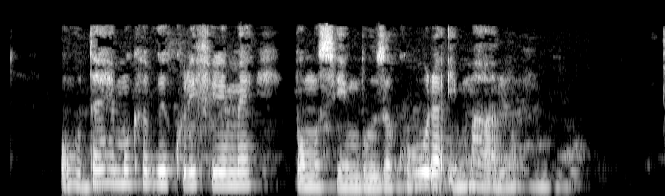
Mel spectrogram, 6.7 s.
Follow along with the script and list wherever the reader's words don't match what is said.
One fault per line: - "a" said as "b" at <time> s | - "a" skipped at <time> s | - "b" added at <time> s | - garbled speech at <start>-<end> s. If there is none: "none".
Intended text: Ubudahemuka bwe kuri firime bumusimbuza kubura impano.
none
